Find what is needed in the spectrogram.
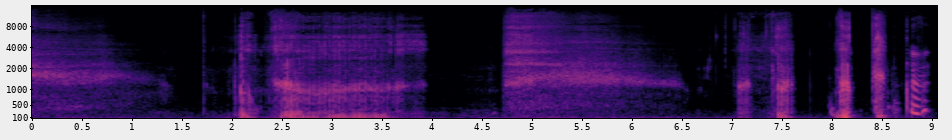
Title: Einstein Sleeping and Snoring in 1 Minute & 15 seconds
